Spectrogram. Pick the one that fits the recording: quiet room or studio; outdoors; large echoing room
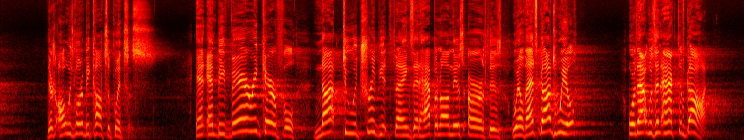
large echoing room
